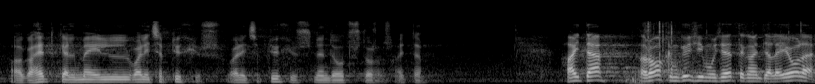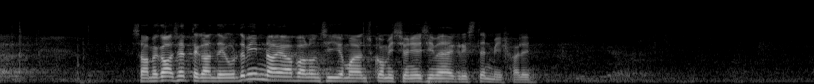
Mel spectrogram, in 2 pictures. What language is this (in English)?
Estonian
